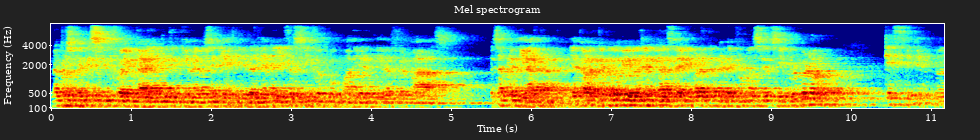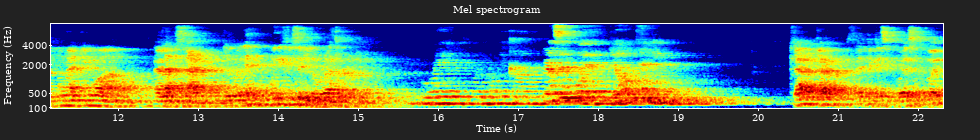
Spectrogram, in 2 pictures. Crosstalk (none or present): none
